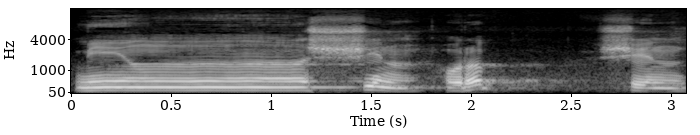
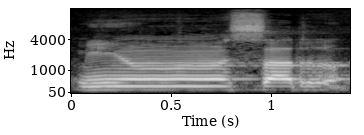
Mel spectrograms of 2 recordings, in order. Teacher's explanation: Karena ini huruf shin, yaitu hurufnya menyebar, huruf shin.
